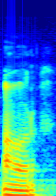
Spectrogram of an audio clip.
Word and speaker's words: hour: से स्टार्ट होते हैं, जैसे कि आवर, HOUR, ये कॉन्सोनेंट से स्टार्ट होता है, लेकिन प्रोनाउंसिएशन करते समय हम इसको बोलते हैं आवर, जो कि क्या है एक वोवेल साउंड देता है, तो इसलिए हमने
